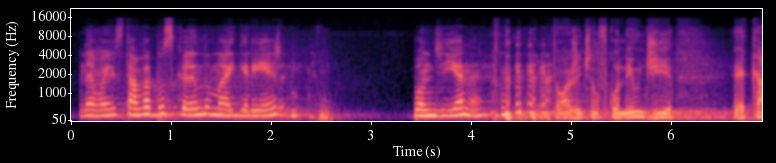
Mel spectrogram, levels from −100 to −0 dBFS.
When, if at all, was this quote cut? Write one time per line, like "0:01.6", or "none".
0:04.8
